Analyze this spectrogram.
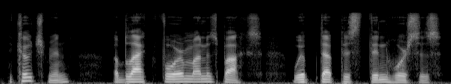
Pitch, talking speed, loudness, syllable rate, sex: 110 Hz, 175 wpm, -21 LUFS, 4.5 syllables/s, male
